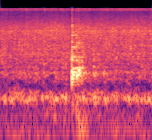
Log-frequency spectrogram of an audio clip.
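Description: Biryani ingredients, ground garlic among them, sauté in a pan with a continuous sizzle and one brief scrape of stirring midway.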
